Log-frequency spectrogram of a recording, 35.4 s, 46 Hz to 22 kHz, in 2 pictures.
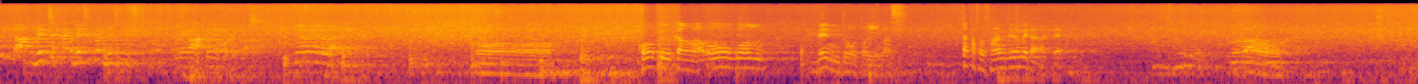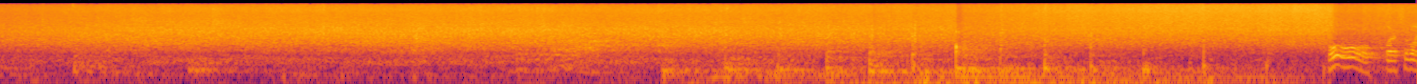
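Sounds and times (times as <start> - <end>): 
powerful waterfall roaring inside a limestone cave: 0.0 - 35.4
speech: 0.3 - 3.0, 3.6 - 4.5, 6.0 - 6.4, 8.0 - 11.4, 12.0 - 13.6, 14.4 - 16.2, 34.4 - 35.4
faint low rumbles: 26.0 - 34.0.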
